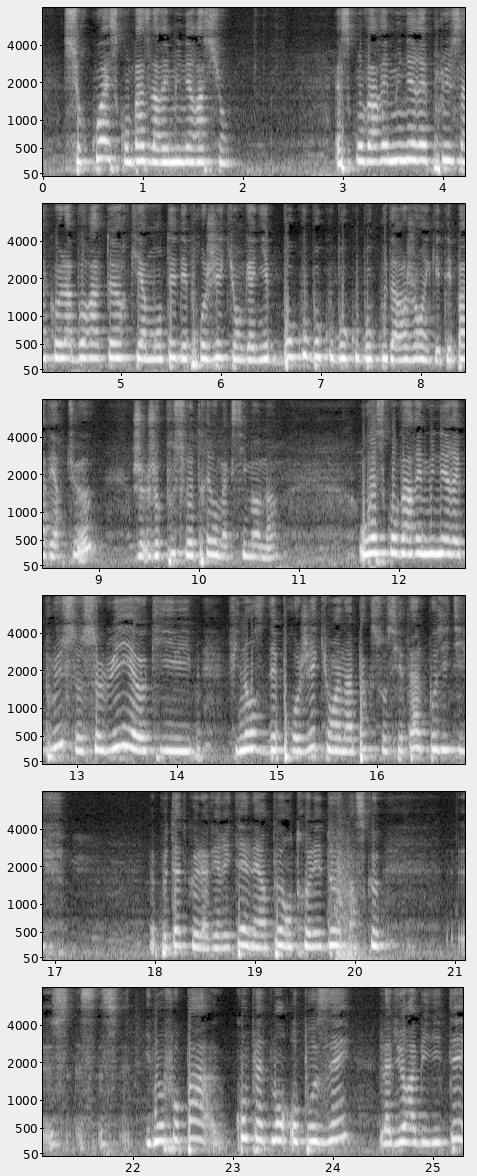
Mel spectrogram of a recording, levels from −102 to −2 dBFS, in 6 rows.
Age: 50-69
